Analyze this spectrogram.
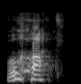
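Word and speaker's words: Valotte: When I was growing up, I'm from Detroit, but I lived in Florida, and I totally went to your, was it, how do you pronounce it? Valat? – Valat, yeah.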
